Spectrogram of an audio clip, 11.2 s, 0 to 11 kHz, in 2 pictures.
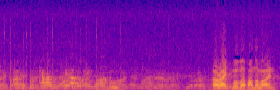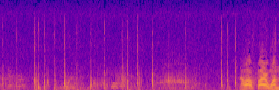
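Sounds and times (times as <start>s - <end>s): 
horse hooves clopping in a Western scene: 0.0s - 2.5s, 5.6s - 11.1s
speech: 0.3s - 2.7s, 4.2s - 5.6s, 10.4s - 11.1s.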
